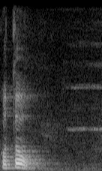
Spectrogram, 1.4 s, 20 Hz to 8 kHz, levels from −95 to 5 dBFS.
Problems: constant background noise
